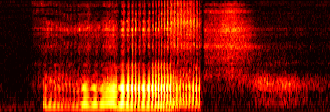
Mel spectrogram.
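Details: Pug snoring: one long, rattling, vibrating snore rising in loudness, followed by a softer breath out.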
